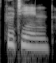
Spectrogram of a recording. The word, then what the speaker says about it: poutine: pronounce it correctly, but as we also say it as English-speaking Canadians, poutine, right? But if you're in Quebec and you're speaking French, it would be poutin.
